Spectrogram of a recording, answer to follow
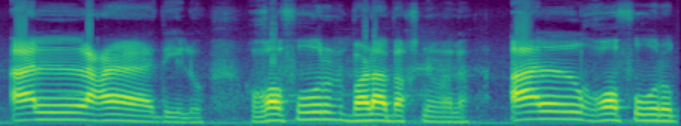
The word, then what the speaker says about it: العادل: انصاف کرنے والا، العادل، کیونکہ عین حروف قمریہ میں سے تو لام پڑھا جائے گا لکھا بھی جائے گا، لام پر تلفظ ہوگا العادل۔ غفور بڑا بخشنے والا،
